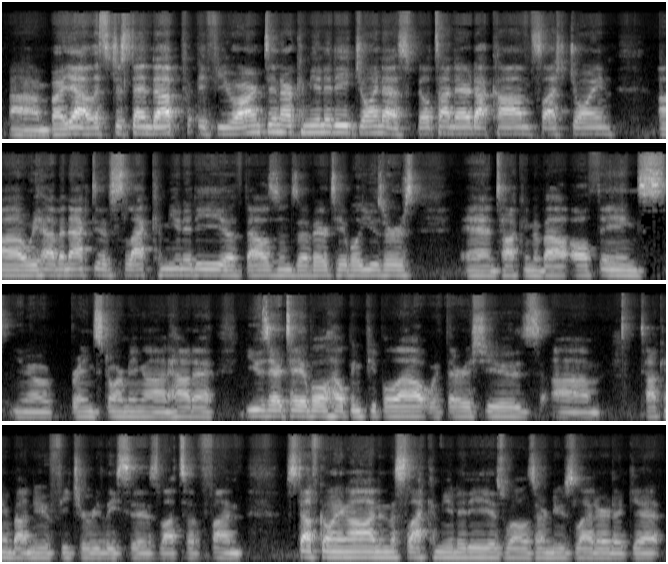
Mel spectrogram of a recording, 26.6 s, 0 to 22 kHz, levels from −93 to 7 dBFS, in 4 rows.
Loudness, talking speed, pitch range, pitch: -24 LUFS, 165 wpm, 105-125 Hz, 110 Hz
